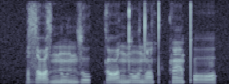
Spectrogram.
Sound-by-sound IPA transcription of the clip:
zɑ˨˩˦znũ˨˩˦ nzo˨˩˦kːɑ˨˩˦ ndɔ̃˨˩˦dõ˩˥tˤkːɛ̃˨˩˦ pʼɔ˩˥

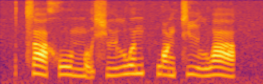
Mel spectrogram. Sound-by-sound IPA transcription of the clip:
t͡sä˥˨ xo˥˨ʊ̯n̪ɤ̰˨˩ɕy˨˦ lwə˦npʰwɑ˨ŋt͡ɕi˥˨lwä˥˨

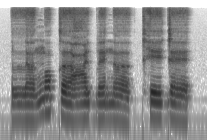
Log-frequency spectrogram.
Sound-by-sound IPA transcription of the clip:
lːɐŋɔ kɐʕɪbɛnɐ | kʰeɡɛ

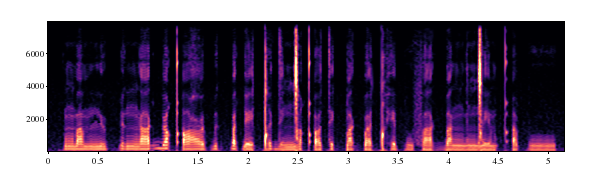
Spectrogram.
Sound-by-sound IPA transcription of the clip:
ŋ͡mamnʉpɗɨ ŋaɡ͡bʉ qʼaʕʉɓɨk͡pɐ ɗeǃɨ deŋ͡ǀɨqʼute k͡pak͡pɐǃʰe pufaɡ͡ba ŋɐŋ͡ǀemqʼe pu

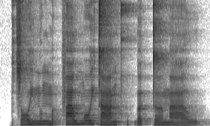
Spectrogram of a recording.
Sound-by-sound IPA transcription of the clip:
t͡sɔː˨˥jn̪ʊ˥ŋmɐ˧k̚ faː˥wmɔː˥jt̪aː˨˥ŋ kʷʰɪ˧k̚œː˥t̚ t̪œː˨˧maː˨˩w

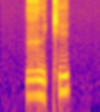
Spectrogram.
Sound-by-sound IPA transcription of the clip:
ɣɨ˨˩ ci˦˥k̚

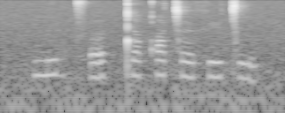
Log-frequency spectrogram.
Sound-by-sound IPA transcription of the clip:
mibt͡sʼə | ǃiqʼəǀø xyǀi

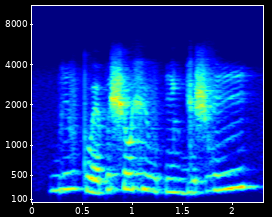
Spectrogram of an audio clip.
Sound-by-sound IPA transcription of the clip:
biv tʷɛpɪʃ ɾʊxʲuvʔilʲ ɡʲɔʃzi

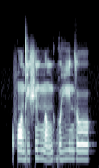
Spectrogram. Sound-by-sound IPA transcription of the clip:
fɔ̃˧di˨ ʃĩ˦mnɔ̃˨ ŋɨ˦ɡʷi˧ɣiː˦nzoː˦

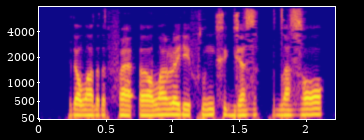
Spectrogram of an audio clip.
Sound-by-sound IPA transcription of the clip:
ɾʲelˠærfæ ʔɜlˠa ɭeɾʲef ɾunxʲɐɡʲaz | dazɔ

